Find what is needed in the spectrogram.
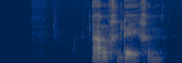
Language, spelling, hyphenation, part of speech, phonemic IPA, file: Dutch, aangelegen, aan‧ge‧le‧gen, adjective / verb, /aːn.ɣə.leː.ɣə(n)/, Nl-aangelegen.ogg
- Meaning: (adjective) 1. bordering, adjacent, coterminous 2. important; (verb) past participle of aanliggen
